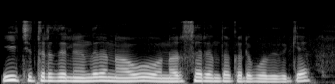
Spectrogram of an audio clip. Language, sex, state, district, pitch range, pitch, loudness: Kannada, male, Karnataka, Koppal, 140-165 Hz, 155 Hz, -11 LUFS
